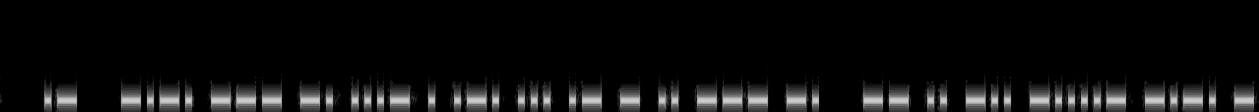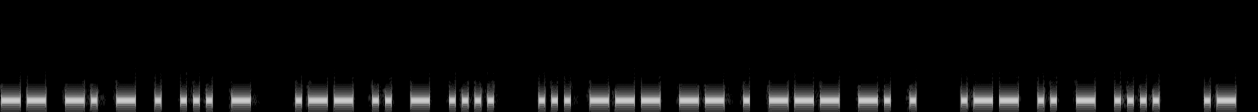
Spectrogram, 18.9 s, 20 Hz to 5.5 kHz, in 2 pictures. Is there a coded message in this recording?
Yes: Morse code from 0.3 to 18.7 s, heard as a keyed tone, about 25 wpm, 600 Hz. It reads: A CONVERSATION MID-CONTEST WITH SOMEONE WITH A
